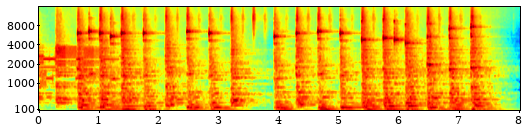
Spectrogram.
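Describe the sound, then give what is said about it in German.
A bright, loud musical jingle plays alone, with quick rhythmic tinkling notes over a steady bass, briefly pausing midway before repeating its upbeat pattern. No one talks. “Wir starten also die ganze Zeit mit Jingle.”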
